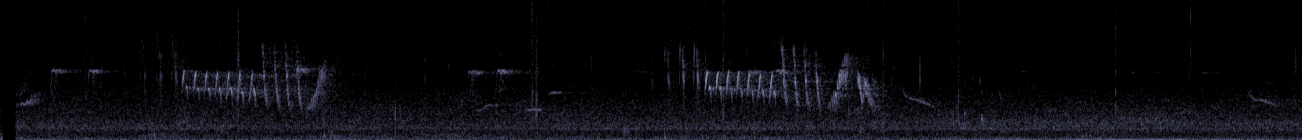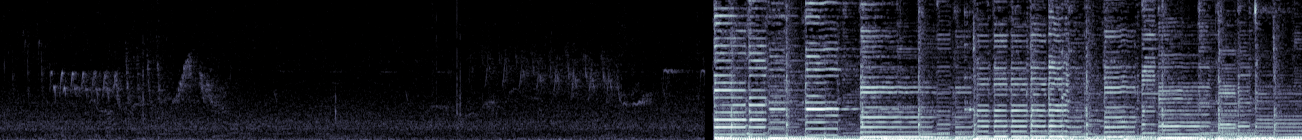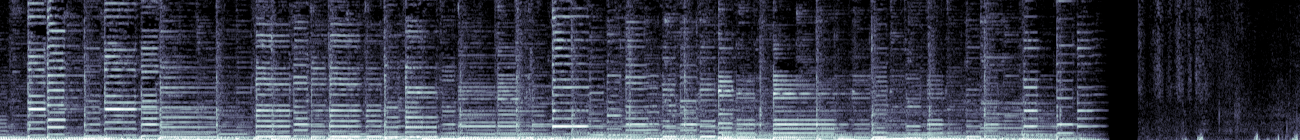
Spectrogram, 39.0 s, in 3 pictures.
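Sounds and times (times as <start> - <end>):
songbird trilling: 0.2 - 3.4, 6.6 - 9.4, 12.0 - 15.4.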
